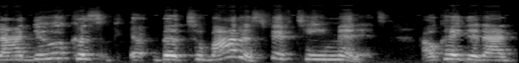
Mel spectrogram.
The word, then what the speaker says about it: Tabata: what is that you're saying what what it's tabata it's spelled uh t-a-b-a-t-a and it's a form of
